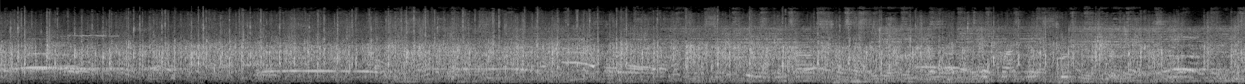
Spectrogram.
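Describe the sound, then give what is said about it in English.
A large audience at the LA Music Awards applauds steadily with scattered cheers and whistles as the Hollywood Fame Award for Lifetime Achievement Music Industry Publication is presented to the publisher of Music Connection magazine. The dense clapping is sustained at full volume throughout, with no one speaking over it. “Let's hear it loud for him.”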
